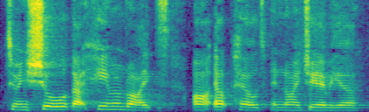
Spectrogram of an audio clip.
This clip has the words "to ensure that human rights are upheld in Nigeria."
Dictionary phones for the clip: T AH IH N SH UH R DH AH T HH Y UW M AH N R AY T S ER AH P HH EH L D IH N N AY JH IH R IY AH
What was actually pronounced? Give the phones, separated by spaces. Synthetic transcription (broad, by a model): T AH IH N SH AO DH AH T HH Y UW M AH N R AY T S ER AH P HH EH L D IH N N AY JH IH R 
